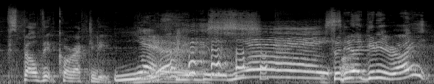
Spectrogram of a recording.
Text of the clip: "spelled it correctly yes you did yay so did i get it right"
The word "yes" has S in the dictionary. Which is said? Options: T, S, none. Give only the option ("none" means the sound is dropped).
none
